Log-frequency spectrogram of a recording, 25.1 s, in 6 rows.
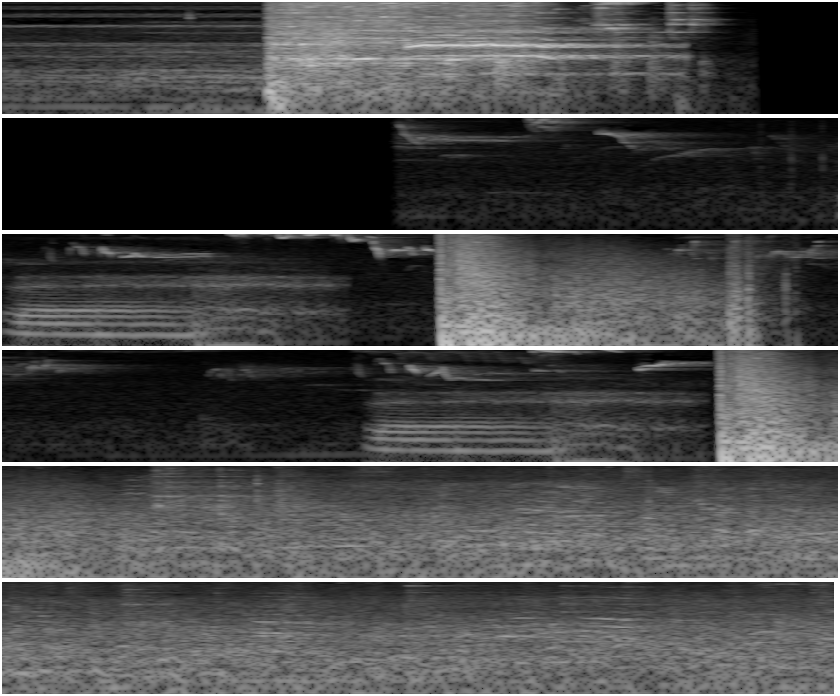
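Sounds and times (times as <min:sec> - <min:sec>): birds chirping: 0:06.2 - 0:10.6, 0:11.7 - 0:16.1
low zombie groan: 0:08.4 - 0:10.1, 0:14.4 - 0:16.0
loud rifle shot with echo: 0:10.6 - 0:12.0, 0:16.1 - 0:17.4.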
